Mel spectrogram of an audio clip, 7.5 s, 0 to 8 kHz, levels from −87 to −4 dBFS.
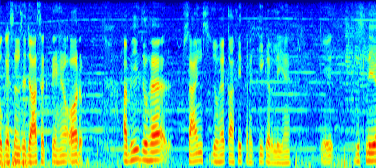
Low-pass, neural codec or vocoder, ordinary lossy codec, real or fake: none; none; none; real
